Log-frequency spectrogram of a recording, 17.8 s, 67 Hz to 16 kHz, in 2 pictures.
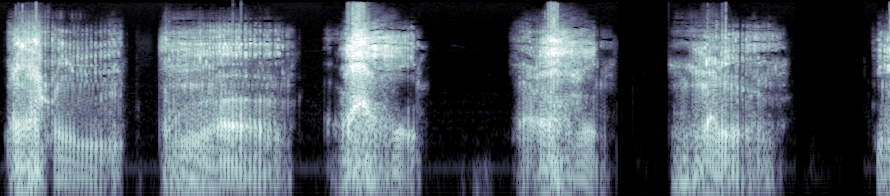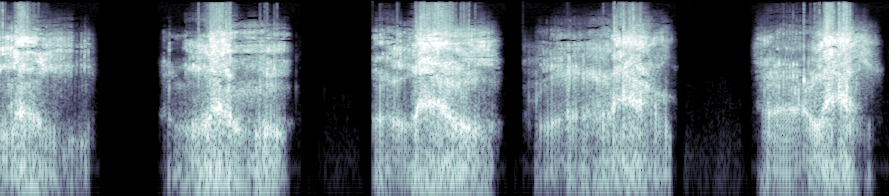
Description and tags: monster snarls 4
A more attack-y sounding monster snarl
animal, beast, creature, growl, hound, monster, snarl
